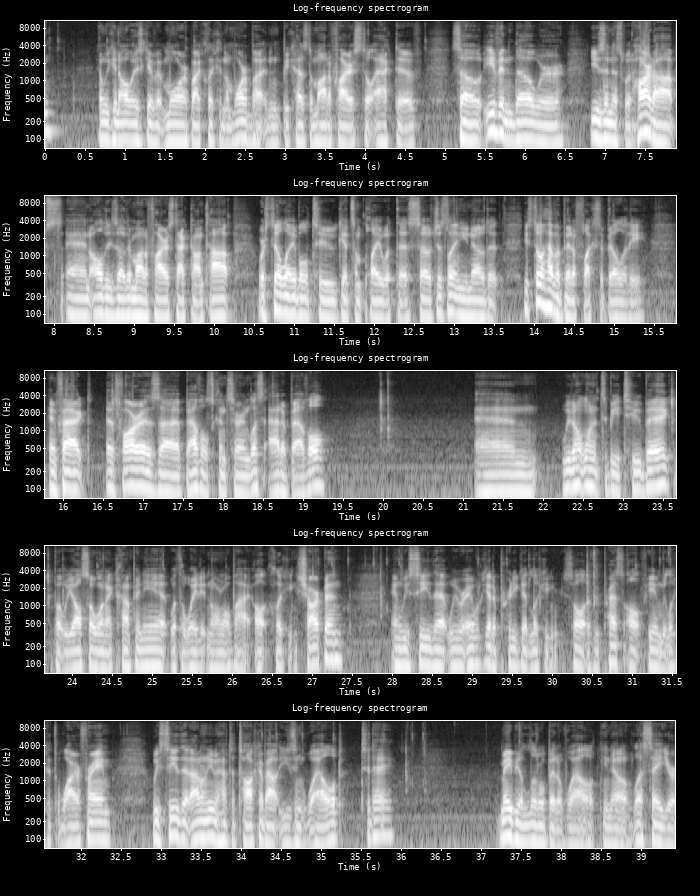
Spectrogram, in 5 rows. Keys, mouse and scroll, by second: 4.7 click, 10.0 click, 13.3-14.4 middle drag, 14.7 middle click, 15.0 scroll up 2, 16.6 q, 18.4 ctrl+click, 18.4 ctrl+click, 19.6 ctrl+click, 19.9 1, 22.5 click, 23.6 q, 24.2 click, 24.2 q, 26.6 scroll down 1, 27.0 middle click, 27.9 shift+middle click, 28.1-28.8 scroll up 2, 28.8 scroll up 1, 29.0-30.9 middle drag, 30.4 alt+v, 30.9 click, 31.4 middle click, 31.5-33.5 scroll up 1, 33.5 scroll up 1, 33.8-34.7 scroll down 2, 34.3 middle click, 34.7 middle click, 35.9-36.7 scroll up 3, 36.1 shift+middle click.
